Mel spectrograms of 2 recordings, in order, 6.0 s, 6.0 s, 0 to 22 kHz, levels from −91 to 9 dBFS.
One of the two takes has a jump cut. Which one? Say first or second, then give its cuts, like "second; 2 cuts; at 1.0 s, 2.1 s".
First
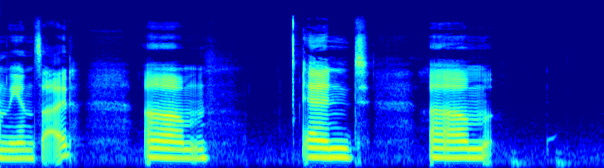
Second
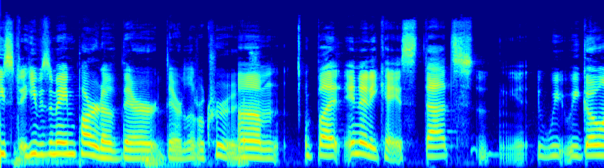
second; 1 cut; at 2.4 s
